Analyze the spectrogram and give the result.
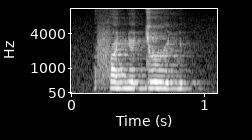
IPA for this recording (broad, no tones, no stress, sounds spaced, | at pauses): f a ɲ ɛ ɟ ə˞ ʎ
